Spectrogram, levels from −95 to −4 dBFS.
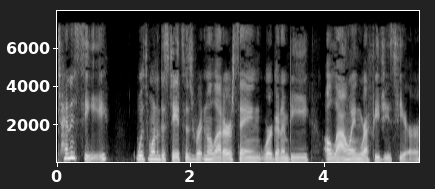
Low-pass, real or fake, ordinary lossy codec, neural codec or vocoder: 7.2 kHz; fake; MP3, 48 kbps; codec, 44.1 kHz, 7.8 kbps, Pupu-Codec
